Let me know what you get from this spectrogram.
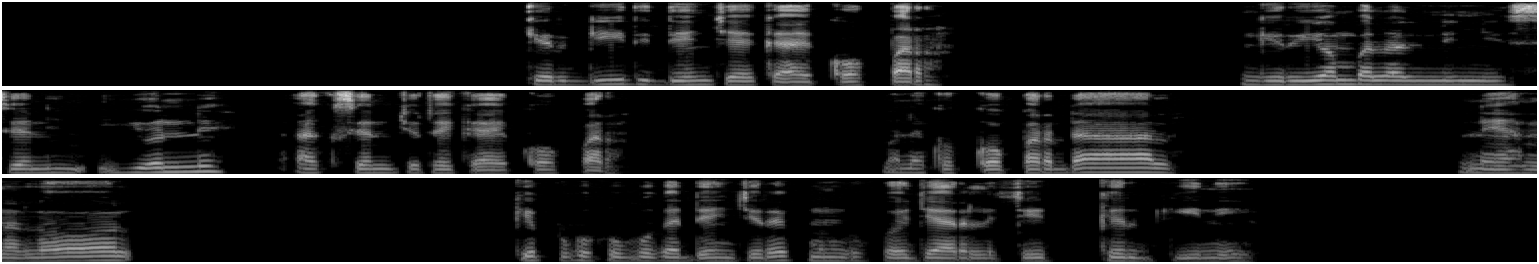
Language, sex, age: Wolof, male, 25-35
